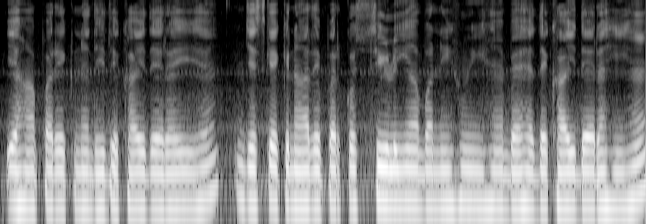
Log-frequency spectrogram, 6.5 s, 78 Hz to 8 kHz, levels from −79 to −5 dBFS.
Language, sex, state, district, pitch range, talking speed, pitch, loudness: Hindi, male, Chhattisgarh, Rajnandgaon, 115-120 Hz, 195 wpm, 120 Hz, -16 LUFS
